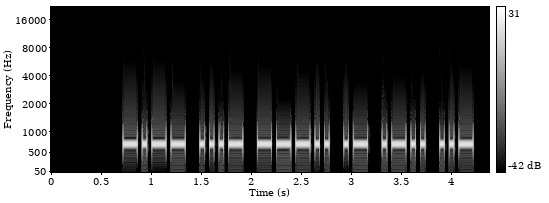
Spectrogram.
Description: Morse code, heard as a keyed tone, about 25 wpm, 700 Hz. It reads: YV8ALU
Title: DXCC-100 Call Signs - 6 Characters - 25wpm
